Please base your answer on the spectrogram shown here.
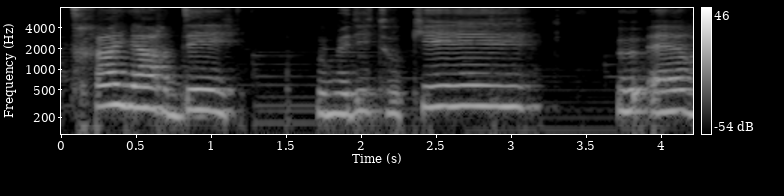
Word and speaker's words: traillarder: je vois pas ah il faut penser à la prononciation française le r en français vous savez il est vraiment différent du R en anglais en français on fait re c'est ça ça gratte là c'est c'est comme si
